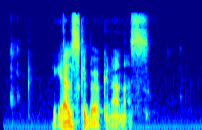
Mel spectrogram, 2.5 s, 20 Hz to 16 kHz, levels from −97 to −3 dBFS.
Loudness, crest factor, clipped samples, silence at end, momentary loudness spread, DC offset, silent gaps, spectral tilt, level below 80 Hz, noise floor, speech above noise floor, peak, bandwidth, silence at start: -33 LUFS; 24 dB; under 0.1%; 0.7 s; 16 LU; under 0.1%; none; -4 dB/octave; -56 dBFS; -73 dBFS; 40 dB; -12 dBFS; 11.5 kHz; 0.65 s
